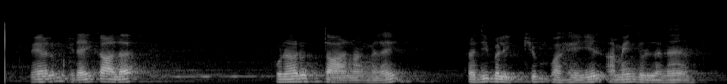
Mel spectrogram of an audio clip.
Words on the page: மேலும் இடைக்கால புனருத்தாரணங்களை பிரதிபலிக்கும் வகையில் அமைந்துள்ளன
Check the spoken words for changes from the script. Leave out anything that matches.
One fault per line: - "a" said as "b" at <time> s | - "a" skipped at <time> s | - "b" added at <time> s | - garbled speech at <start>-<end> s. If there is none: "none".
none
